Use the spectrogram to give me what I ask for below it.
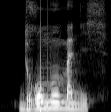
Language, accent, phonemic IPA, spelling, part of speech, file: French, France, /dʁɔ.mɔ.ma.ni/, dromomanie, noun, LL-Q150 (fra)-dromomanie.wav
- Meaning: an irrational impulse to wander or travel without purpose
